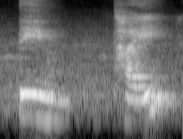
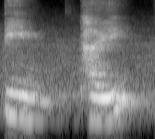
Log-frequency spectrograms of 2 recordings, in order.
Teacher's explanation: But the second one, TH, sounds like thờ, a bit softer, right? So tìm is dấu huyền, you have to go down, and thấy, dấu sắc, you have to go up.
